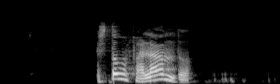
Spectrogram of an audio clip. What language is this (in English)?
Galician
